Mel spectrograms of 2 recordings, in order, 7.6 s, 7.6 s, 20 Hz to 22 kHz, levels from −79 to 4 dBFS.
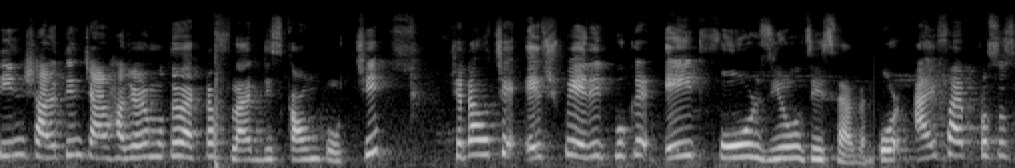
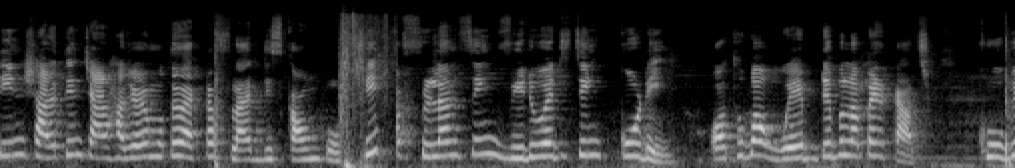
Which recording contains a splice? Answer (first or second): second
